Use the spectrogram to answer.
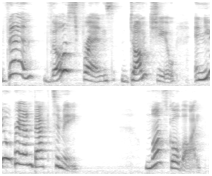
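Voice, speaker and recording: A woman's voice: high voice, huge pitch swings, takes it slowly, exaggerated voice. A woman playing a hurt, resentful young woman confronting her roommate in an emotional, accusatory audio roleplay monologue. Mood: bitter, reminiscing. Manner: emotional, accusatory, pointed rhetorical questions.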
